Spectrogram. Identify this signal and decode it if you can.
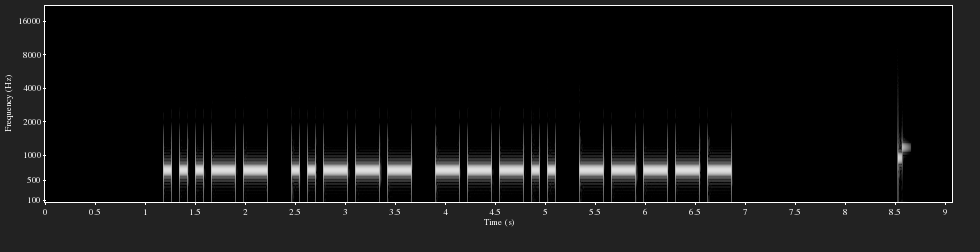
Morse code, heard as a keyed tone, about 15 wpm, 700 Hz. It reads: 3280
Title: Numbers - 4-Digit 15wpm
